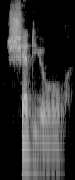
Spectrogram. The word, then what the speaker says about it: schedule: called the dark l so this version would be shedule shedule like that and the other version Begins the way she and then here we have instead of a d a hard D using the tip of the tongue we have a j sound which you have in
